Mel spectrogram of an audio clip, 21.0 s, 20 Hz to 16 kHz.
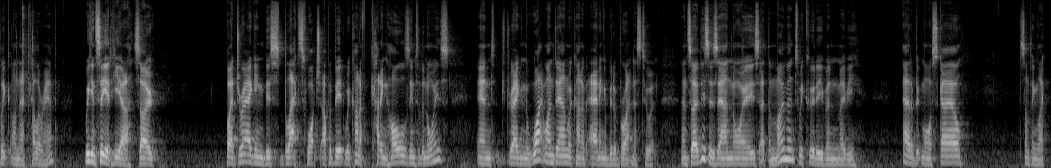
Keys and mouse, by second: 0.6 ctrl+space, 2.6 click, 9.5 click, 10.5 click, 12.7 middle click, 13.9 ctrl+middle click, 14.9 shift+middle click, 15.2 middle click, 16.6 click, 19.9 middle click.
